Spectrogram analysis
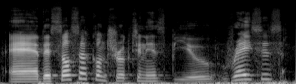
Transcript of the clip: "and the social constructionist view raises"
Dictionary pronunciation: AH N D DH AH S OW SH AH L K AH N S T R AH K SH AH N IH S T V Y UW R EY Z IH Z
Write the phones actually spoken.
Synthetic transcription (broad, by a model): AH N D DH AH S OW S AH K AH N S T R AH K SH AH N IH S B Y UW R EY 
